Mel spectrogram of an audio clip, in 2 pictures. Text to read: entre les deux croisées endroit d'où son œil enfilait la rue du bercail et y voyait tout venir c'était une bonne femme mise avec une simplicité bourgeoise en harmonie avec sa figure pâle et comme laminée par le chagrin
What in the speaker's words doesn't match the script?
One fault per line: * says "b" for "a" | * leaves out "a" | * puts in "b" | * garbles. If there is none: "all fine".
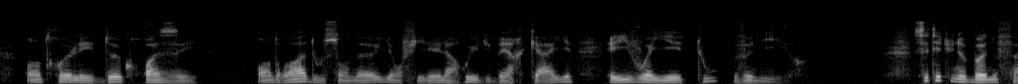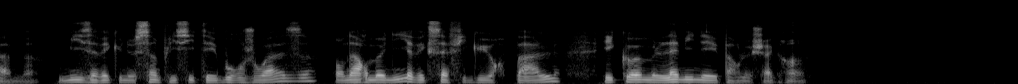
all fine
